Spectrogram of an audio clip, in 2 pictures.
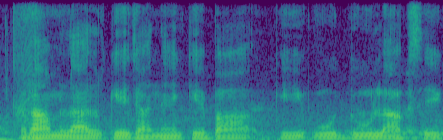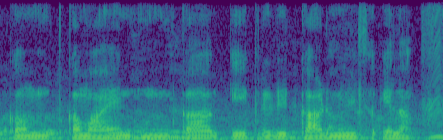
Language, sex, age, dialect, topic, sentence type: Bhojpuri, male, 18-24, Western, banking, question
